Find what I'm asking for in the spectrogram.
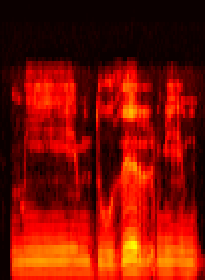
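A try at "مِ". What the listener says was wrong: দেখেন এখানে দেখেন মিম জের বলতে হবে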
